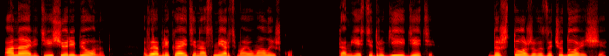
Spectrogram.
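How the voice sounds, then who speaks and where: A desperate young mother begs in a raised, tearful voice, as a woman reader puts her on. The tone is smooth and clean. The read is dry and close, with no room around it. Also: moderate pace, darkish tone, dry recording, natural voice. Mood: pleading. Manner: high, pleading, close to tears.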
